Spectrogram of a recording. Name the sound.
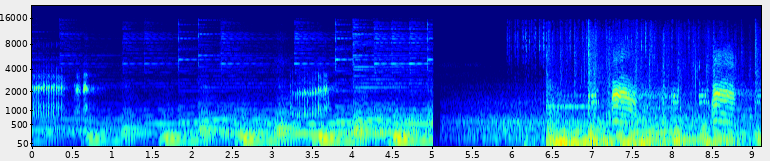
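frogs croaking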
